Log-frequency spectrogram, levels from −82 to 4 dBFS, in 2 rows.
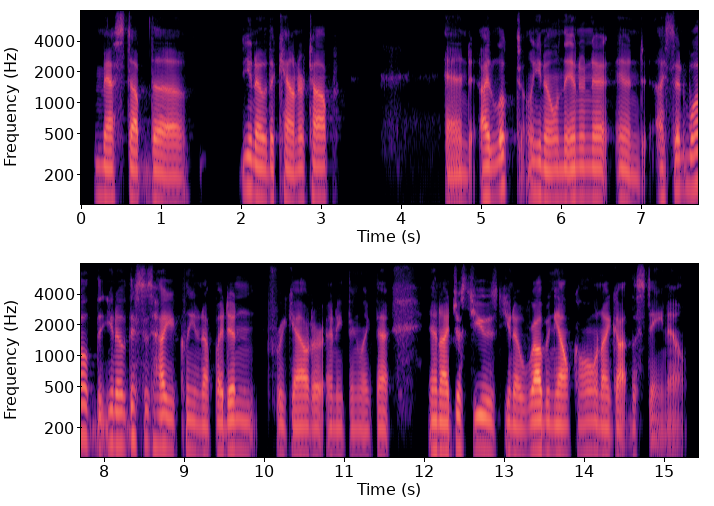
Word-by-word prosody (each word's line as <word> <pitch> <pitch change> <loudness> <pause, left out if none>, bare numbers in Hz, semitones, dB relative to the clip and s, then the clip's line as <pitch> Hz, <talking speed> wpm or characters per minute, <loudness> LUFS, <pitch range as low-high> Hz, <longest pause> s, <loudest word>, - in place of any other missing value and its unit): messed 115 -2 0
up 110 -1 +2
the 100 -3 +2 0.7
you 150 0 -1
know, 120 -3 +4
the 115 - -2
countertop 115 +1 +1 1.4
and 100 - -2
I 120 - +5
looked 130 +6 -1
on - - -5
you 130 - 0
know, 110 -2 +2
on 110 - -2
the 115 -1 +2
Internet, 115 0 +1
and 105 -5 -3 0.2
I - - -2
said, - - -2
"Well, 165 +2 +3
the" 180 - -7
you 145 - -3
know, 140 0 +3
"this 160 +1 -4
is 145 -2 -6
how 135 0 +3
you 125 -3 +1
clean 115 -1 -6
it 105 - -6
up." 100 - -2
I 110 - +3
didn't 115 -1 0
freak 105 -1 -8
out 100 0 +3
or 100 - -2
anything 100 -1 -7
like 95 -1 -7
that, 100 -1 0 0.5
and 115 -1 +2
I 110 0 +7
just 125 +1 -4
used, 125 -5 -1
you 115 - -3
know, 100 -2 +1
rubbing 115 +1 +5
alcohol, 105 +2 +2
and 105 - -1
I 100 - +4
got 95 - +1
the - - -10
stain - - -7
out. - - -6
115 Hz, 200 wpm, -26 LUFS, 105-120 Hz, 1.4 s, I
